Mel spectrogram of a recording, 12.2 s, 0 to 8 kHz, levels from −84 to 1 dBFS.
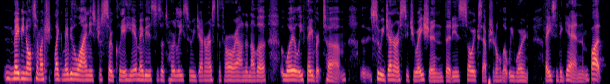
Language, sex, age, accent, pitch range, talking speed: English, female, 20-39, Australian, 150-175 Hz, 200 wpm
